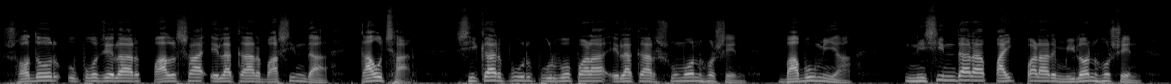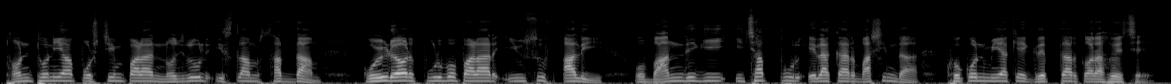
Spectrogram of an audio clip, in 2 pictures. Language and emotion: Bengali, neutral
